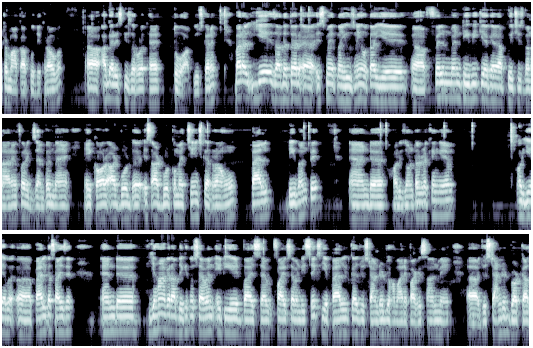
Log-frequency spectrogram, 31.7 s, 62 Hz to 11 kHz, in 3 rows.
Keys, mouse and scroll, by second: 0.5-1.5 shift+scroll down 1, 2.2-2.5 alt+scroll down 1, 4.4 click, 14.5 click, 16.4-22.3 drag, 25.0-29.7 drag.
